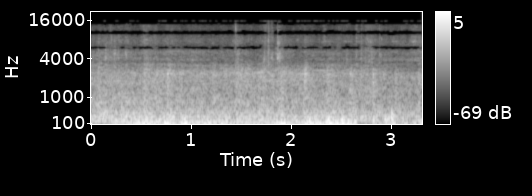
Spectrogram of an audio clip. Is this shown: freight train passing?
yes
